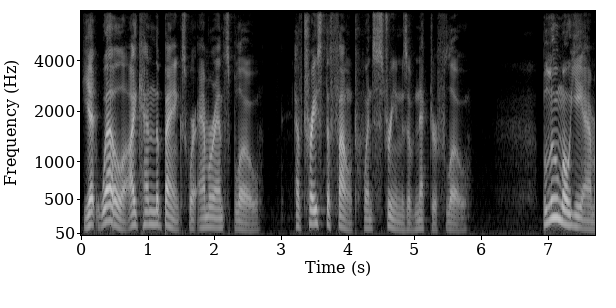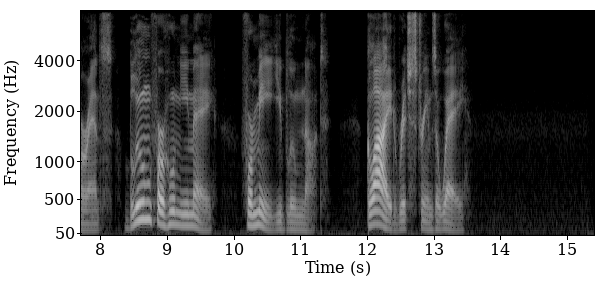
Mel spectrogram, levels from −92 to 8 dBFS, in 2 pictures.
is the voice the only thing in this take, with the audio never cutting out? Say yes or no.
yes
